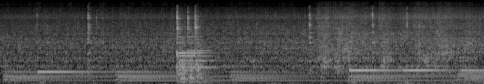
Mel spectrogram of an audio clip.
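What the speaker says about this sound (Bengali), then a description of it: "ভালো করে আমি আরও একটু কষিয়ে নিলাম যাতে মাংস থেকে তেলটা ছিঁড়ে যায়" Village chicken curry meat sizzles and fries in a pan as it is sautéed, a steady crackling hiss with a few sharper scrapes and clatters of stirring, close up and with no talking.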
